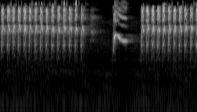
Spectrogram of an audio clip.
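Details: White-rumped shama singing harsh 'tembakan' and 'besetan' phrases, meant to provoke other shamas: a fast, even string of buzzy, high notes, roughly a dozen a second, broken by one slurred whistle.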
